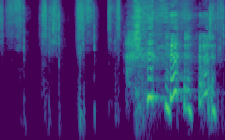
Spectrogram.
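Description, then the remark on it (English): A deck of connection cards being shuffled as an ASMR shuffle: a few short, crisp papery riffles with brief pauses between, building into a denser, louder flurry of flicking cards at the end. “I'm going to do a little ASMR shuffle.”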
